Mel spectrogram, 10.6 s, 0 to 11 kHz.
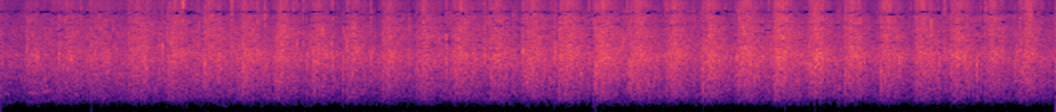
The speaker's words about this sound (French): S'en est suivi à la fin une ovation, 1500 personnes qui applaudissaient dans une salle où l'émotion était au rendez-vous.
